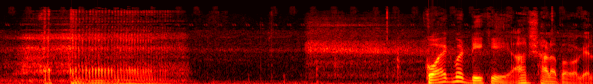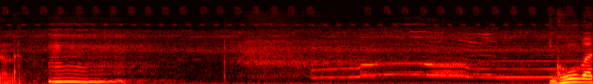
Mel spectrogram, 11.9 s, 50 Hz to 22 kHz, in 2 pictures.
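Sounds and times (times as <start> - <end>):
person snoring: 0.0 - 1.9
person breathing quietly: 3.0 - 4.3, 8.2 - 9.3
speech: 4.3 - 6.3, 11.4 - 11.8.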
